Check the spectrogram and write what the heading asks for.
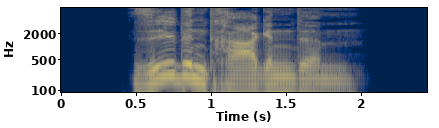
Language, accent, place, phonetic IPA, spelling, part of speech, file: German, Germany, Berlin, [ˈzɪlbn̩ˌtʁaːɡn̩dəm], silbentragendem, adjective, De-silbentragendem.ogg
- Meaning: strong dative masculine/neuter singular of silbentragend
